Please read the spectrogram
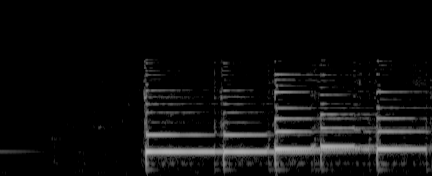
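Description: Background instrumental music. After about a second and a half of near silence, a plucked string instrument starts a slow melody of single ringing notes, about two a second.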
